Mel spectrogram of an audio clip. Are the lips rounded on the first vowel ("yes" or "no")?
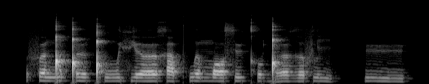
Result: yes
